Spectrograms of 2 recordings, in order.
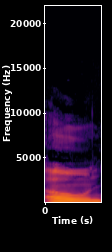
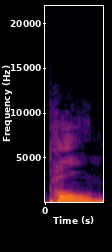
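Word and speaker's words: pwn: part of printed slang no more pun is pronounced own just as fear is pronounced fear well no pun is pronounced pun and own is pronounced own there's an alternate pronunciation of pun called pone which seems to come from New World Le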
